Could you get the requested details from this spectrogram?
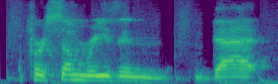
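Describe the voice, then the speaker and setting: A young man with a somewhat husky voice chats casually as an interview guest. His pitch sits in the middle range, and he rambles through restarts with frequent laughs. Faint music plays behind him. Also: takes it slowly, dull audio. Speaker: actor guest.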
